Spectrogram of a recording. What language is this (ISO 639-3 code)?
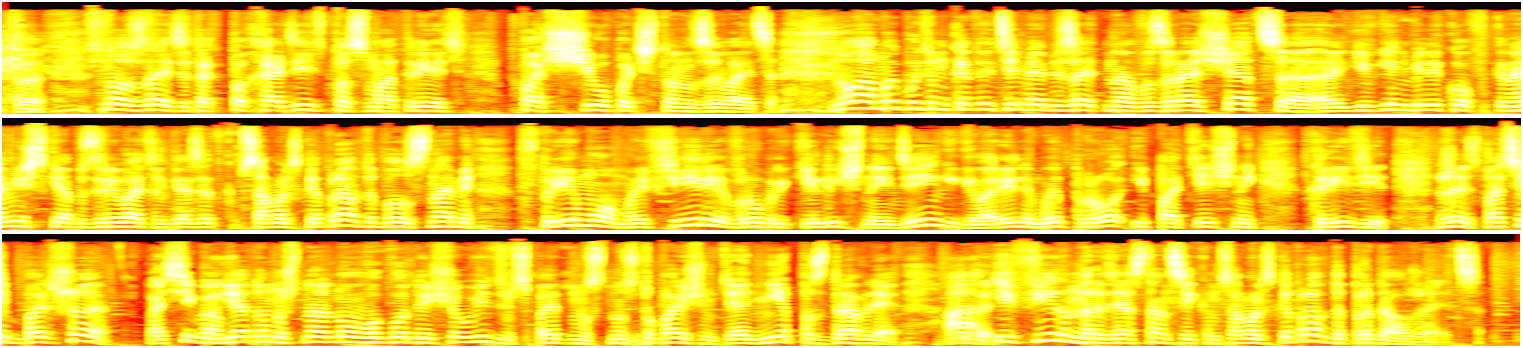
rus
